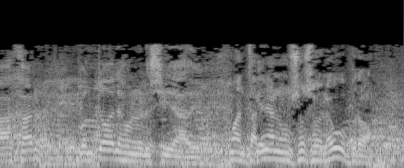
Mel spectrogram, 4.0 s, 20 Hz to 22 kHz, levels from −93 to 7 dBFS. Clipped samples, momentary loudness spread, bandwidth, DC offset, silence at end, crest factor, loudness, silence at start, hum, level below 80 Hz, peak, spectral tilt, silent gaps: under 0.1%; 2 LU; 8.8 kHz; under 0.1%; 0 s; 14 dB; -15 LUFS; 0 s; none; -30 dBFS; -2 dBFS; -4.5 dB/octave; none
